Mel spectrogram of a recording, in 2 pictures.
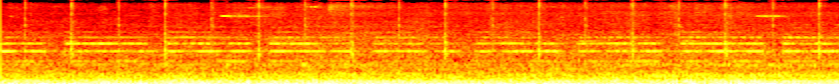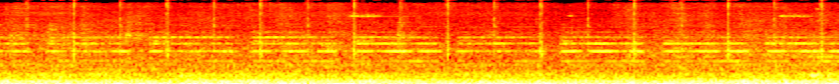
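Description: Double-stack container freight train rolling through a grade crossing, a steady low rumble heard from inside a car. Over it the crossing bell rings in even, repeated strikes, about two to three a second.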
